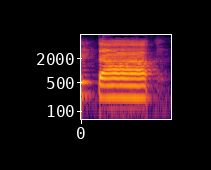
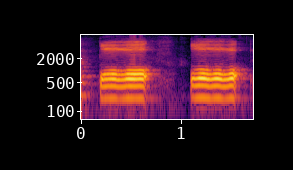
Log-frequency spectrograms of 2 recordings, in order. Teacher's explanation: और वही चीज जो मैंने आपको पहले बताई कि ता के लिए आवाज सीधी मुंह से बाहर आती है, ता, ठीक है। और जो तौ है उसके लिए आवाज का प्रेशर पीछे हल्क की तरफ जाता है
